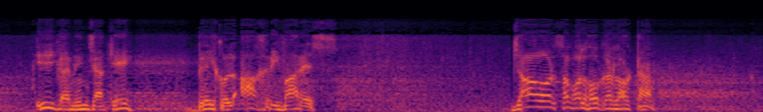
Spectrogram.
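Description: An elderly man speaks slowly and sternly.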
